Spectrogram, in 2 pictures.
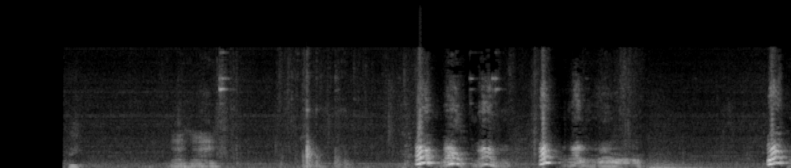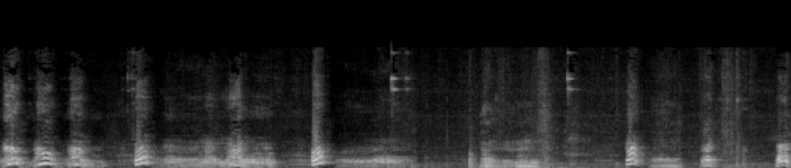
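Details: New German Shepherd puppy playfully attacking a half brick, giving a run of short, harmonic yapping barks and growly yelps in bursts across the recording, with people talking and laughing in between.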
